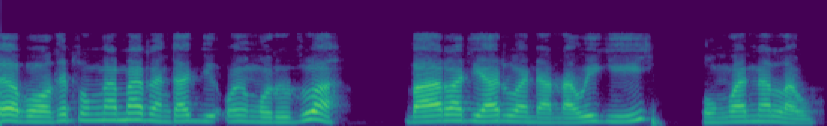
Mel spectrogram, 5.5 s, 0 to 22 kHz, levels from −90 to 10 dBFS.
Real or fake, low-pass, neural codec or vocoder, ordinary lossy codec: fake; 7.2 kHz; codec, 16 kHz, 4 kbps, FunCodec, trained on LibriTTS, 50 frames a second; none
